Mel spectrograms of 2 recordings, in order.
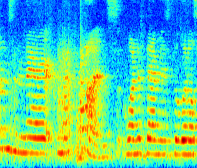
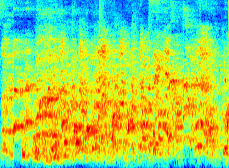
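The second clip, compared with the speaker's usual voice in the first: loud, breathy laugh; 7 semitones higher, 6 dB louder than usual. Real, not acted. Player laughs loudly at her own New Zealand joke.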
